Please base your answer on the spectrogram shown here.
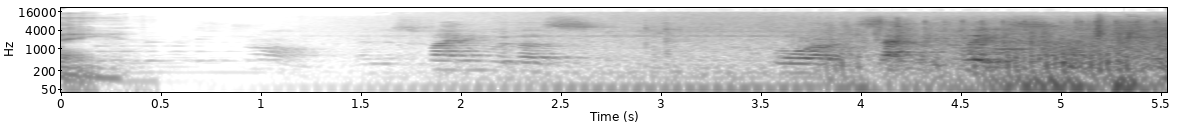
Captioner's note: rumbling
